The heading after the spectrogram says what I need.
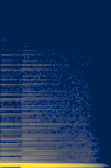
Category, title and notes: Sound effects > Electronic / Design
Doorbell Synth
A sweet lil ringtone/chime made on a Microkorg S, processed in Pro Tools. This one sounds like a doorbell.
bleep, game, synth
